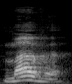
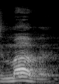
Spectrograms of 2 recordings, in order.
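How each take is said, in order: First: The middle consonant is a v sound. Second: The same.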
